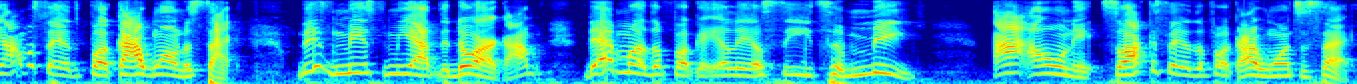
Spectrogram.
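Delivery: loud, emphatic declaration; forceful, unapologetic ranting; defiant. Real, not acted. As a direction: speak up boldly and own it. Defiantly claims right to speak freely.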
